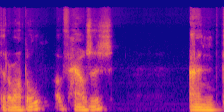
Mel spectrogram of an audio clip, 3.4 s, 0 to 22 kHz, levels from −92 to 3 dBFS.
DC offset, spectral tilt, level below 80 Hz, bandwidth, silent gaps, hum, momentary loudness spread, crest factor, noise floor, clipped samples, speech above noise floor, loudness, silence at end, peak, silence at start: under 0.1%; -5 dB/octave; -38 dBFS; 17 kHz; none; none; 9 LU; 18 dB; -65 dBFS; under 0.1%; 47 dB; -19 LUFS; 0 s; 0 dBFS; 0 s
